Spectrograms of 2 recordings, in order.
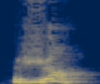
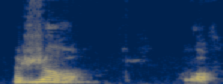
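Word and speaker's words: ρο: Gut, dann geht es weiter mit unserem nächsten Buchstaben und das ist das Ro. Ro. Akrivos, genau, das ist ein gerolltes R.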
